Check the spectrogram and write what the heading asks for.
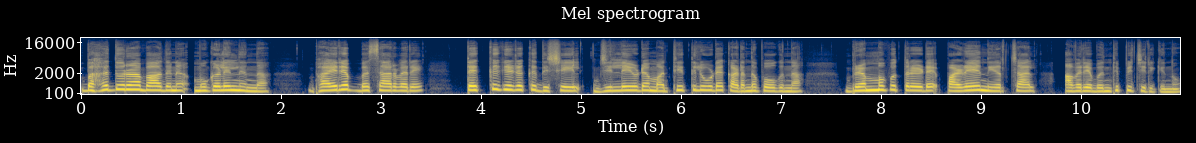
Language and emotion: Malayalam, neutral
